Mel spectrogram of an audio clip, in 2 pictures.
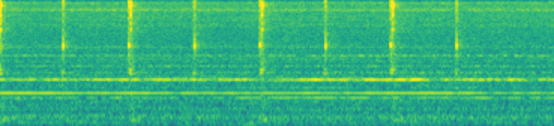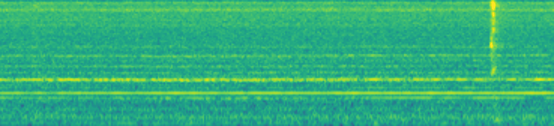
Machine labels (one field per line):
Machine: valve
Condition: normal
